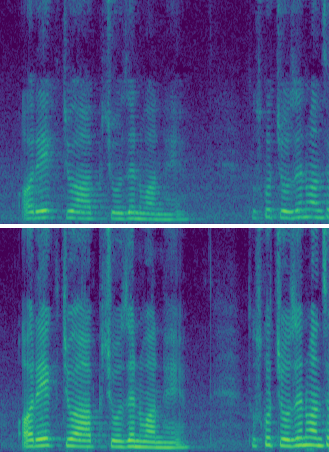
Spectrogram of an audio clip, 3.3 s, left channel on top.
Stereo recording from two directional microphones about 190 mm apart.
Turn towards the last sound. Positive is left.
turn(degrees=-65)  # may be behind; listen again after turning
